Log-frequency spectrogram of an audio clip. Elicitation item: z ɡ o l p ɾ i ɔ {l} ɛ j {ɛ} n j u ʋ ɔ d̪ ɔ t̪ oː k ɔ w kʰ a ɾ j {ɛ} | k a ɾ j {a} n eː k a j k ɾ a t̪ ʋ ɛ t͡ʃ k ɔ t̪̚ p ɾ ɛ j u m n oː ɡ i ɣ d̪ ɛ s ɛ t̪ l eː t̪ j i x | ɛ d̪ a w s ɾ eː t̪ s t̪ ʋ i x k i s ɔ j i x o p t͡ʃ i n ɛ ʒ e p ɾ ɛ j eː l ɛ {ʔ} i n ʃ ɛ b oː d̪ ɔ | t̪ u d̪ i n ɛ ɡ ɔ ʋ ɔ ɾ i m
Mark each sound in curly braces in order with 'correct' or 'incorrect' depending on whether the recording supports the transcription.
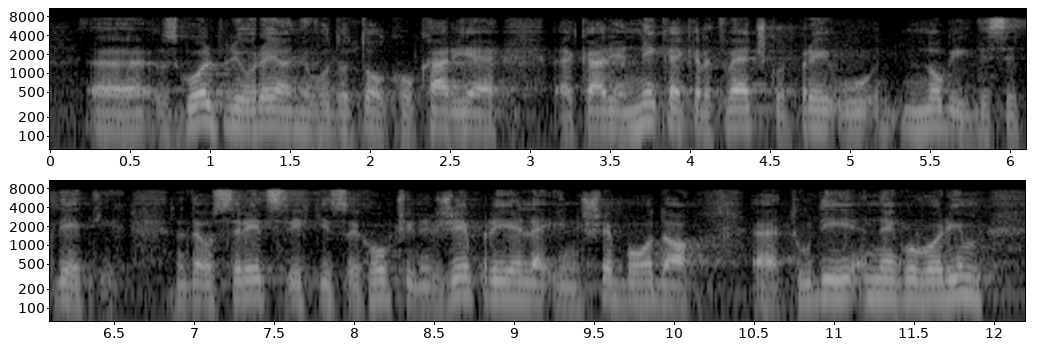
incorrect: ɾ, incorrect: a, correct, incorrect: ɛ, correct

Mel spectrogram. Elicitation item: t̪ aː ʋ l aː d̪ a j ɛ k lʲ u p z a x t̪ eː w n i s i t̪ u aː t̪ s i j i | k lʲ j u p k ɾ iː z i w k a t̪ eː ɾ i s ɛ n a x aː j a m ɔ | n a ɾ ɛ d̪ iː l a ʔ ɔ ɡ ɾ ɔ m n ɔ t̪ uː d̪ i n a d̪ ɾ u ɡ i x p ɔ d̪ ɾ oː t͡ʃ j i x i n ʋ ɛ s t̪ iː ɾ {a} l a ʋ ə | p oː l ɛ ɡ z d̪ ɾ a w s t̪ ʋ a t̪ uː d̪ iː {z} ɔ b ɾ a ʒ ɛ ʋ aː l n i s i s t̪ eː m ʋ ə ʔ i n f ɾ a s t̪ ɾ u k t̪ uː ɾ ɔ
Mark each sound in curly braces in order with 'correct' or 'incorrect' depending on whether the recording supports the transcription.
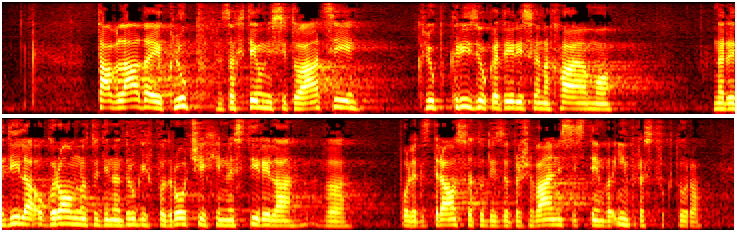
incorrect: i, correct

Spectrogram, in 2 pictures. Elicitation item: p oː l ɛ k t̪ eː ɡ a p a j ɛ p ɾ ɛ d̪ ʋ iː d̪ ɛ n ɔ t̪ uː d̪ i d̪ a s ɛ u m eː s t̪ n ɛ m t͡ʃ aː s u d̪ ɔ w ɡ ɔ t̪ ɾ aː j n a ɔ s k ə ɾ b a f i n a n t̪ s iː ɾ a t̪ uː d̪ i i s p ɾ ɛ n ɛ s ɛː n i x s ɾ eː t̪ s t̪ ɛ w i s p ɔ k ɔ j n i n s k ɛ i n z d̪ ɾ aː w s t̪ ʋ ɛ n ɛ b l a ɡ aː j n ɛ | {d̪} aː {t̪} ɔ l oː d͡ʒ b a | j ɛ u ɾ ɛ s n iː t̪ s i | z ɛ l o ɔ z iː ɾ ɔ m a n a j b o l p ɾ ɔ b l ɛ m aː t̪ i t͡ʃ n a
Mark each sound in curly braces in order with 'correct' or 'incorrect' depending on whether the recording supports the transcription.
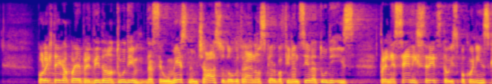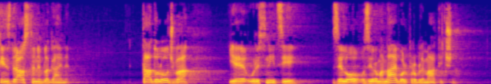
incorrect: t̪, incorrect: d̪

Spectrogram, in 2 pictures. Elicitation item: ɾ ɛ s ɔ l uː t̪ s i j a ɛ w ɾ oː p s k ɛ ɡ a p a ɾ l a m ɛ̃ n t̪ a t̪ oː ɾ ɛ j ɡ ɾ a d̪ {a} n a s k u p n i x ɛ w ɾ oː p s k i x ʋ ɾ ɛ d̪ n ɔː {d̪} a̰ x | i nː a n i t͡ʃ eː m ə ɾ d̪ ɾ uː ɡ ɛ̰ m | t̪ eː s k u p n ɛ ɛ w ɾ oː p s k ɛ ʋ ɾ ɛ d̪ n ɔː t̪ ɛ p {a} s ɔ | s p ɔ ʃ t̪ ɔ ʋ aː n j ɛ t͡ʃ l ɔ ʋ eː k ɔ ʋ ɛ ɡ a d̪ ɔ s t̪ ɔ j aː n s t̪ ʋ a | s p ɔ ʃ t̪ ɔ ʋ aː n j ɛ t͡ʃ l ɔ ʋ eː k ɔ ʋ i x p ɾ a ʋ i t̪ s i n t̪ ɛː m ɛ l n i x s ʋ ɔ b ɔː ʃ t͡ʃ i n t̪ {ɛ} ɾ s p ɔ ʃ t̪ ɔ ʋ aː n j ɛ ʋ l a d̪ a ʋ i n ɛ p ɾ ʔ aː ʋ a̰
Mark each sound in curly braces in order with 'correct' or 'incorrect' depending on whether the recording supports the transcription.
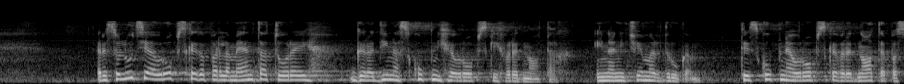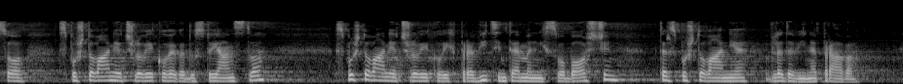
incorrect: i, incorrect: t̪, correct, correct

